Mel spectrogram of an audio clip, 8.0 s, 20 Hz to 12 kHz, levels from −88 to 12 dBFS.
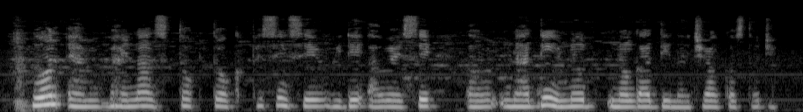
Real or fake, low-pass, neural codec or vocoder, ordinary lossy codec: real; 7.2 kHz; none; MP3, 48 kbps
